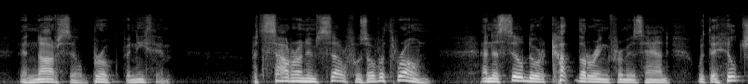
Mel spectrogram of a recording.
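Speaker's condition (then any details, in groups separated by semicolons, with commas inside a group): No condition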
